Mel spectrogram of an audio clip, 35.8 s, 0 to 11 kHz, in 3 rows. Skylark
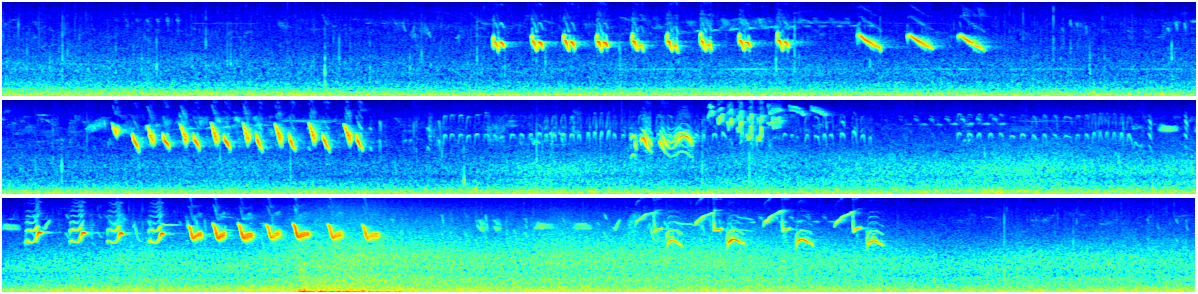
0:21.3 0:32.8

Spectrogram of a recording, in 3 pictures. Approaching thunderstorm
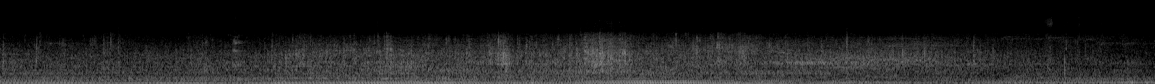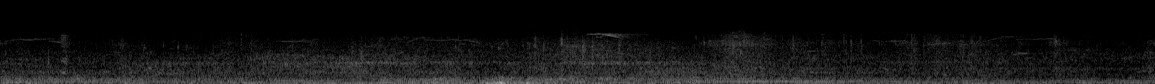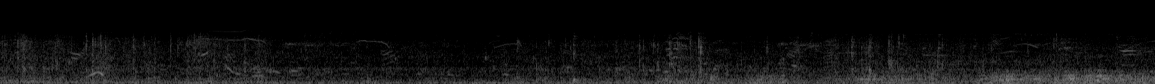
0:30.4 0:34.6

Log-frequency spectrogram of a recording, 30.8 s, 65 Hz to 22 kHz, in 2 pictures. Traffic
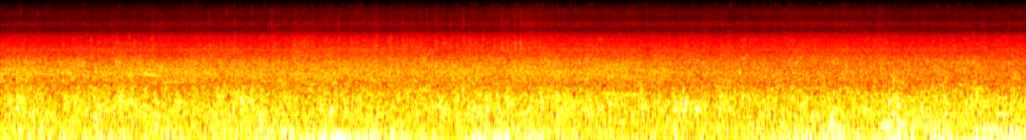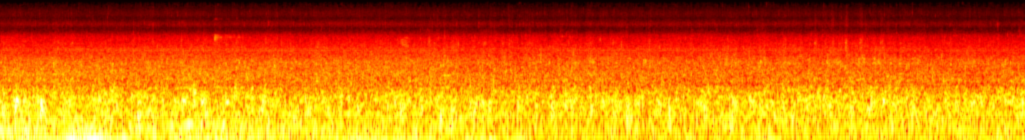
0:00.0 0:22.8

